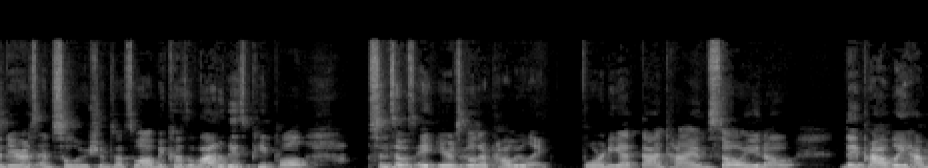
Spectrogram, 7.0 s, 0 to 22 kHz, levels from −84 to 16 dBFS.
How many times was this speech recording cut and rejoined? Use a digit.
0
